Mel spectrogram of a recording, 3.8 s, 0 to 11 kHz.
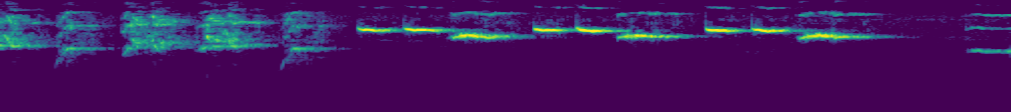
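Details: Canary in Varna, Bulgaria, recorded in 2018, opening with four rough rolling trills, then switching to repeated paired whistled notes that dip in pitch, about two pairs a second, ending on a lower short note.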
